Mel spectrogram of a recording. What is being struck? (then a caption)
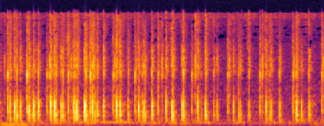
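Cardboard hardcover book cover. Fingernails tap quickly near the spine of a hardcover book with a cardboard cover. About two dozen short, dull knocks follow one another in a rapid, uneven stream. Each knock has a midrange body, almost no bright top and no ring.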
